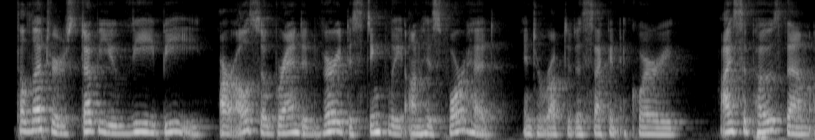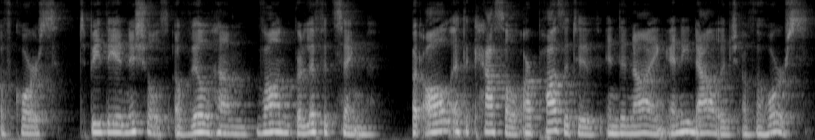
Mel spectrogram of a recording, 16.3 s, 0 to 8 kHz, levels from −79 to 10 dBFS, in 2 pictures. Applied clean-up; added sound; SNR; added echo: none; none; none; reverberation time 0.5 s.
